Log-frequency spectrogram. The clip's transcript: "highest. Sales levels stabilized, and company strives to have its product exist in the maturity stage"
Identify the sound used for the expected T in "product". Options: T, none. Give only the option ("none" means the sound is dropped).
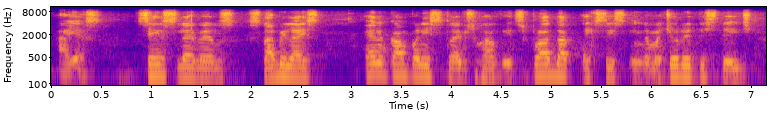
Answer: T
